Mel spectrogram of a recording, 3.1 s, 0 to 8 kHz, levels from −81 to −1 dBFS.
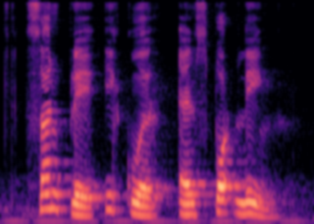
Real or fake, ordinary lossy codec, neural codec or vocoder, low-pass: real; none; none; none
